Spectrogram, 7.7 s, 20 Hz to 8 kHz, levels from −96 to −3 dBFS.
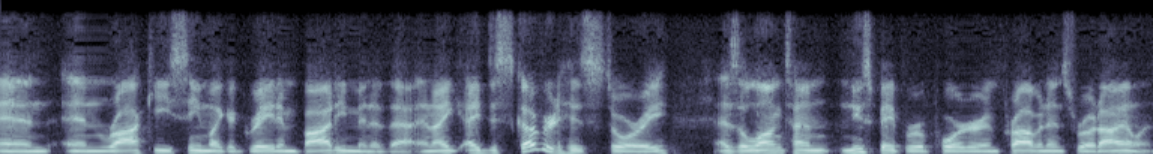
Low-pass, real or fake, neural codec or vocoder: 7.2 kHz; fake; codec, 16 kHz in and 24 kHz out, 1 kbps, XY-Tokenizer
